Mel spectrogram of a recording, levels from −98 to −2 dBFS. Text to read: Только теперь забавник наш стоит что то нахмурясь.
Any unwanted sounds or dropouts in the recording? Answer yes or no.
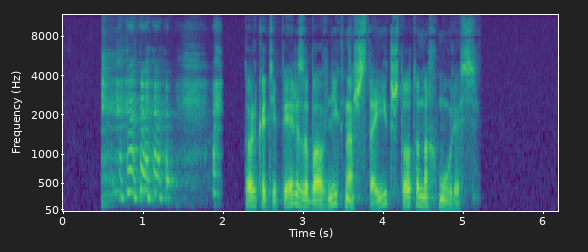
yes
